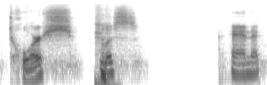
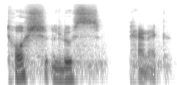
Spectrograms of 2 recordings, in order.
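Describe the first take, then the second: First: The R in the first syllable is pronounced. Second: The R in the first syllable is silent. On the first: The speaker calls it wrong. "it looks like it's Torschluss panic. Because it has an R" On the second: The speaker calls it right. "so you don't pronounce it"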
